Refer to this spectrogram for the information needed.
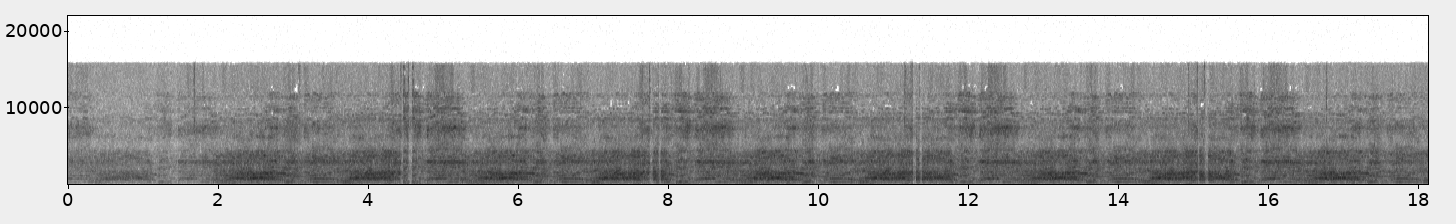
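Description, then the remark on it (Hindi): A large crowd at a Milad-un-Nabi procession, carrying an Indian flag, chants slogans including "Pakistan Zindabad" in unison, loud and rhythmic, with repeated call-and-response surges every couple of seconds and a dense, continuous roar of voices underneath. “भारत का झंडा लेकर पाकिस्तान जिंदाबाद के नारे लग रहे हैं ये है मिलादुल नबी भारत का झंडा और नारे लग रहे हैं पाकिस्तान जिंदाबाद के”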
